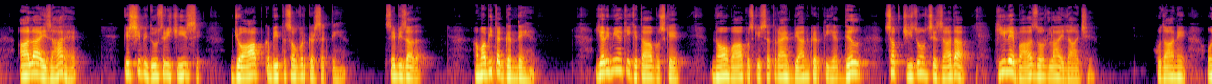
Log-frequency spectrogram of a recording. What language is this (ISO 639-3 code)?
urd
